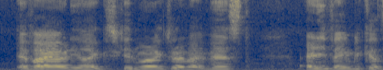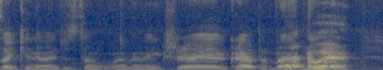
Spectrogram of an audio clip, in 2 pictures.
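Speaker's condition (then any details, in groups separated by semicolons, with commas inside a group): Cerebral palsy; able to speak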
